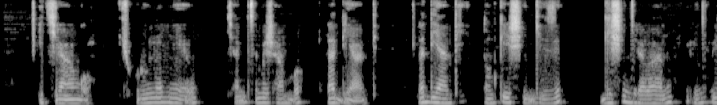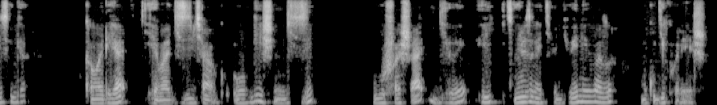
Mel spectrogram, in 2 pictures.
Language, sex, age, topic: Kinyarwanda, male, 18-24, finance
